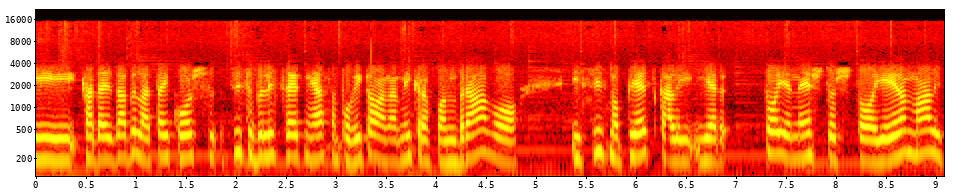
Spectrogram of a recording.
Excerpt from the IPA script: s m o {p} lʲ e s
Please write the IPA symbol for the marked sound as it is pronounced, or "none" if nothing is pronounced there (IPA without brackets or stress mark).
p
